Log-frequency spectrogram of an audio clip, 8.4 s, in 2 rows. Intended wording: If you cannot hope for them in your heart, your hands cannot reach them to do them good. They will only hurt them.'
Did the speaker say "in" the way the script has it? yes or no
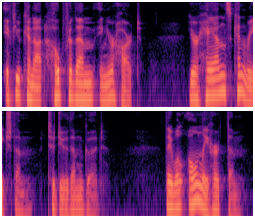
yes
